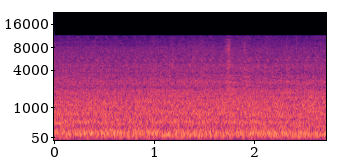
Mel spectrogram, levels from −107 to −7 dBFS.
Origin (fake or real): real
